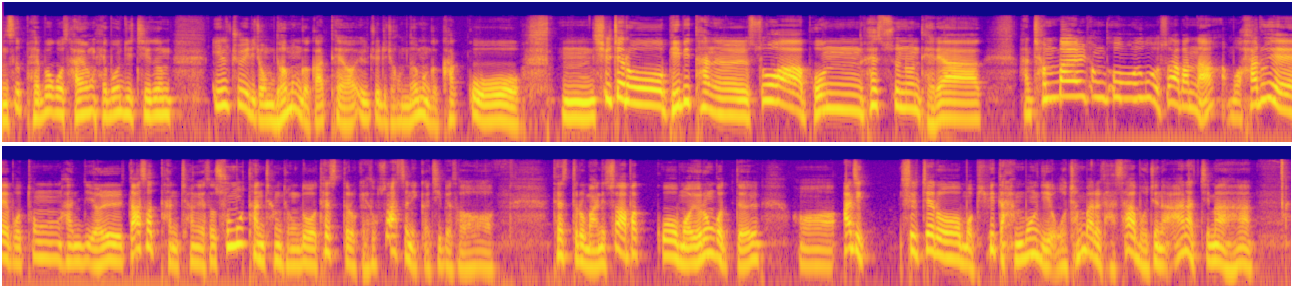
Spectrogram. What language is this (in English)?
Korean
